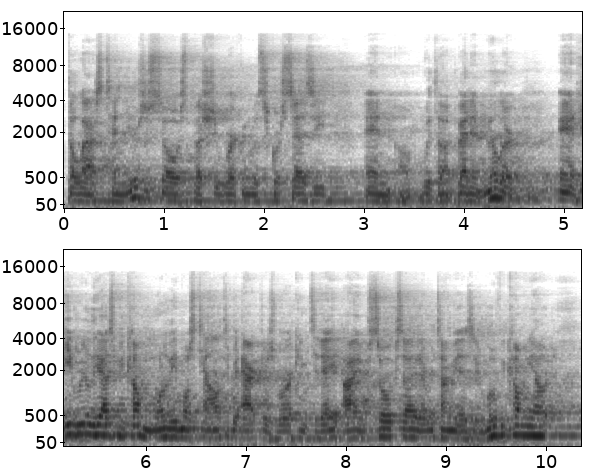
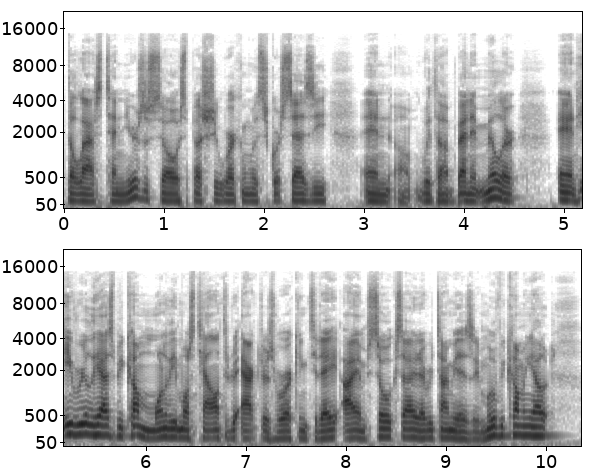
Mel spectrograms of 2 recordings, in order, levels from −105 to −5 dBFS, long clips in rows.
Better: second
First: room echo; slight; dies away in 1.5 s // off-mic speech; somewhat distant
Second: none

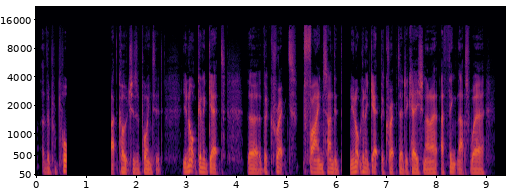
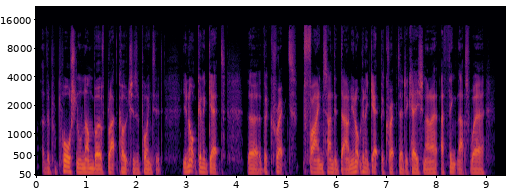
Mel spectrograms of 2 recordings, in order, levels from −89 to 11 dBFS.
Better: second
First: audio cutting out; at 0.5 s for 1 s and at 6 s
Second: none

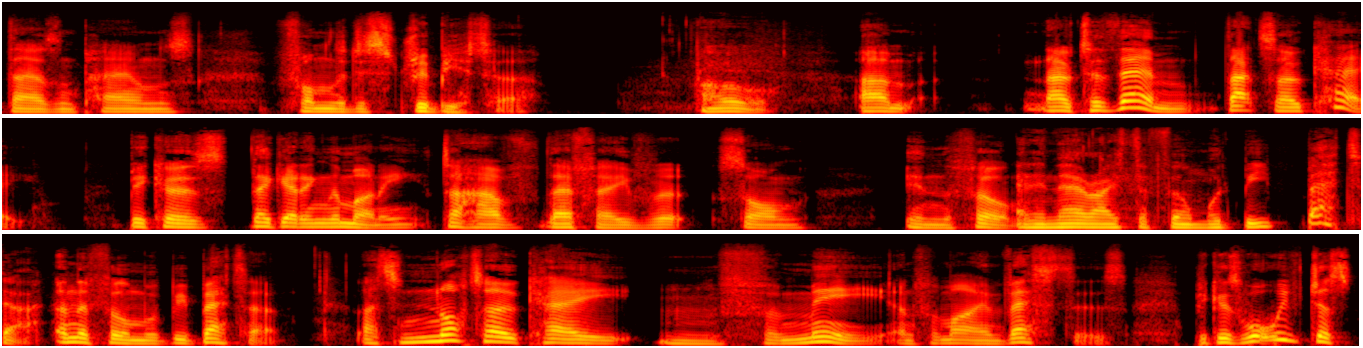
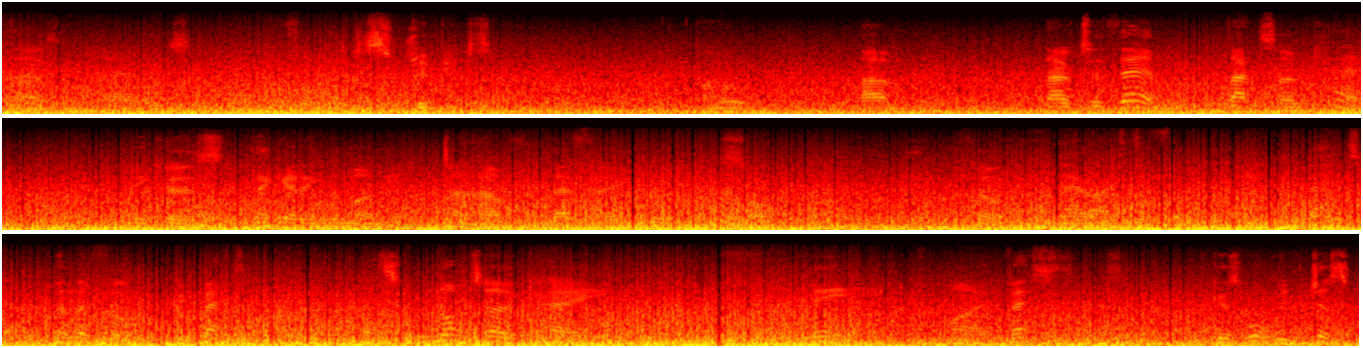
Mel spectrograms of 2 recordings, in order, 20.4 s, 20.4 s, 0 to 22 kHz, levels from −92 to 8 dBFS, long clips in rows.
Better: first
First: none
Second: wind noise on the microphone; heavy; 4 dB above the speech

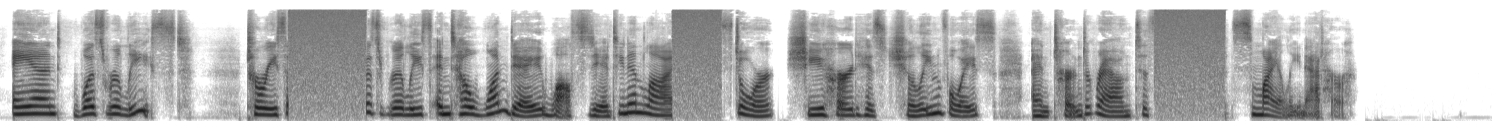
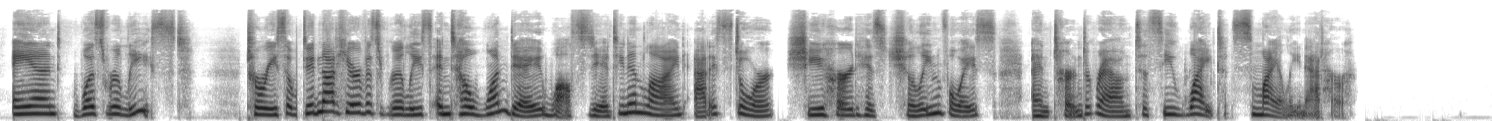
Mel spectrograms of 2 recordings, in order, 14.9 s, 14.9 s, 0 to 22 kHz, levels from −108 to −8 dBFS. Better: second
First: audio cutting out; filled with static; at 3 s for 1 s, at 6.5 s for 0.5 s and at 12 s for 0.5 s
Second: none

